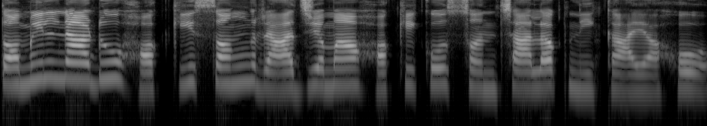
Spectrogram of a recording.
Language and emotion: Nepali, neutral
